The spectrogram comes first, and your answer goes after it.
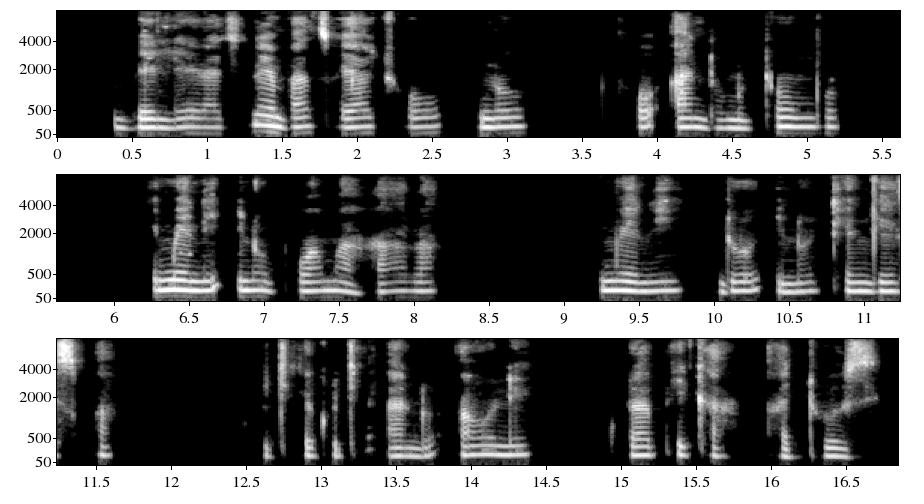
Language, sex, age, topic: Ndau, male, 18-24, health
